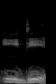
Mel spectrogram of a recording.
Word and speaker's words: ed: So, uh, ED, pronounced as distinct letters. So, it's not ED, it's ed d apparently, which makes it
